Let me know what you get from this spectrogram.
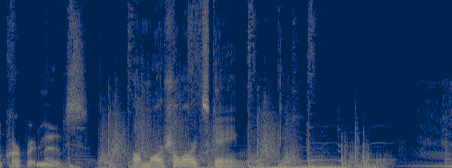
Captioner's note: rapid punch sound effects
